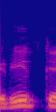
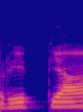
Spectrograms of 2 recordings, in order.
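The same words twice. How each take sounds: First: रीत्य ending in a short "ya"; correct pronunciation. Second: रीत्या ending in a long "aa"; wrong pronunciation. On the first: Teacher contrasting the correct form, रीत्य with short final vowel. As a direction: keep the end of रीत्य short. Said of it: "शुद्ध प्रयोग है". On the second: Teacher showing the wrong form, रीत्या with long final vowel. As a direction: stretch the end of रीत्या, "reet-yaa". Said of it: "अशुद्ध प्रयोग है". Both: Shown as a demonstration.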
